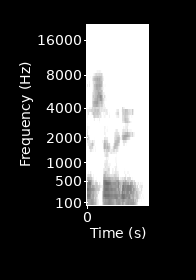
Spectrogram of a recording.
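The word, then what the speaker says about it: Yosemite: It's actually Yuseite. Yeah. California. It is is pronounced yuseite by the way.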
